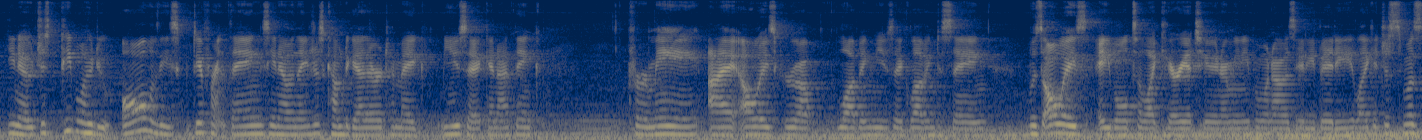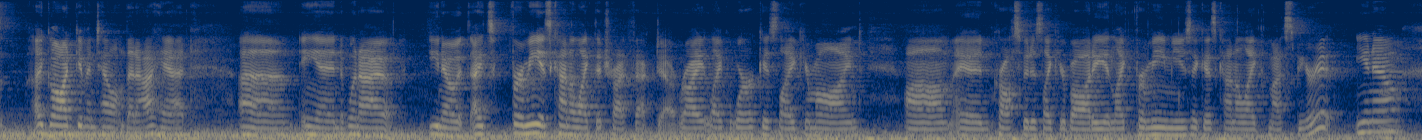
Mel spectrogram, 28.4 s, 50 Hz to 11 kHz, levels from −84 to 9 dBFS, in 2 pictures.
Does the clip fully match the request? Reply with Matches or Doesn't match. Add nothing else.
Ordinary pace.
Doesn't match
